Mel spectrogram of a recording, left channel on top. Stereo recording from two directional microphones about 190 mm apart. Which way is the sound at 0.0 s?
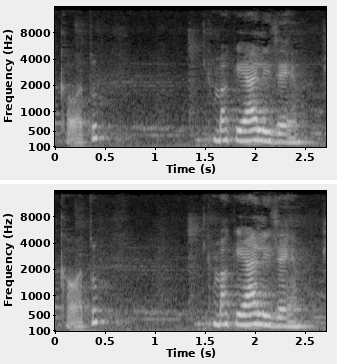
15° right (ahead or behind).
